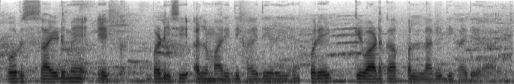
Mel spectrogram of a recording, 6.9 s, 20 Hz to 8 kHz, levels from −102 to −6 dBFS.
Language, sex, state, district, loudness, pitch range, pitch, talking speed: Hindi, male, Uttar Pradesh, Saharanpur, -20 LUFS, 105-115 Hz, 105 Hz, 185 wpm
